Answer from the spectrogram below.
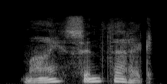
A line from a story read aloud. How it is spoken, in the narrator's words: Moore said very faintly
